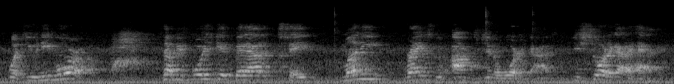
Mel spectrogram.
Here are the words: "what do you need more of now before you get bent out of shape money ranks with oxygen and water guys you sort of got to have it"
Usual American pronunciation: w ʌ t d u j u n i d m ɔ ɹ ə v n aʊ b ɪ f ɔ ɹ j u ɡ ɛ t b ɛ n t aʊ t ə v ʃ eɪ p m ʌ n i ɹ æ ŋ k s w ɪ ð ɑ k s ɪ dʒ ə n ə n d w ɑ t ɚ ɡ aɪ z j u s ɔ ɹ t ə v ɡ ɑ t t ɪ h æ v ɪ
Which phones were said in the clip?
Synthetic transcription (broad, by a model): w ʌ t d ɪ j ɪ n i d m ɔ ɹ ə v n aʊ b ɪ f ɔ ɹ j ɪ ɡ ɛ t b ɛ t aʊ t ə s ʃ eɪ m ʌ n i ɹ æ ŋ k s w ɪ ð ɑ k s ɪ dʒ ə n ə w ɑ t ɚ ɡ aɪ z j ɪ ʃ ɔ ɹ ə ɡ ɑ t t ɪ h æ p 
